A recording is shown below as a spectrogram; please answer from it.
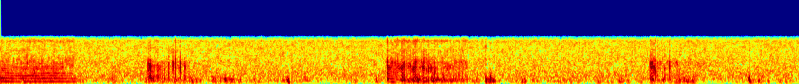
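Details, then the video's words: A pug named Jemma snores in her sleep with tongue out and eyes open, opening with a buzzy, humming snore, followed by irregular raspy snorts and breaths every one to two seconds. "Jemma the Pug Snoring with her tongue Out"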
